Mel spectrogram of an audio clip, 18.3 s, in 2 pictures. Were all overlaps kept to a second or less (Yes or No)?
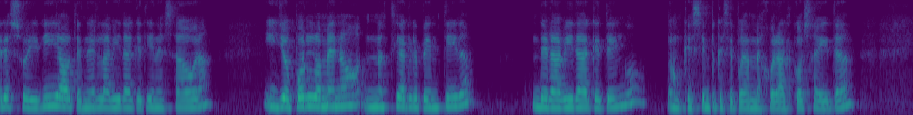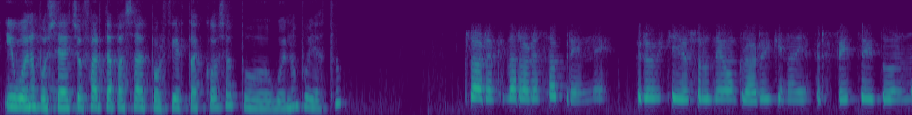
Yes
